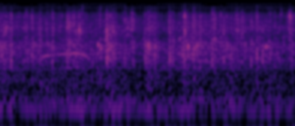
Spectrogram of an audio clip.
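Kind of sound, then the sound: crowd, round of applause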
